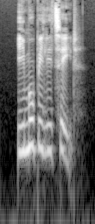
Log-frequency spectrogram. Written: immobilitet

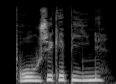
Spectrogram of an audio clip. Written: brusekabine

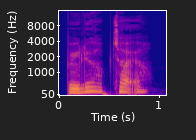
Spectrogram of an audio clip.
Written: bølleoptøjer

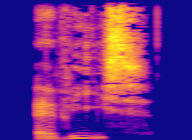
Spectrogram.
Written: avis

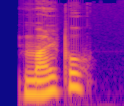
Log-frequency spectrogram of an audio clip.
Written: molbo

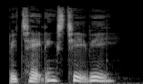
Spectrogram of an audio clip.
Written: betalings-tv

